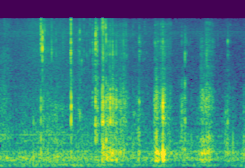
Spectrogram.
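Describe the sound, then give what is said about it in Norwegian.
A colleague bites and chews two pieces of dried stockfish (tørrfisk), one blessed and one not: a series of sharp, irregular cracks and crackles, moderately loud, with quieter rustling in between and no talking. “ta denne tørrfisken da, som eksempel. Jeg har to biter i hånda mi.”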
